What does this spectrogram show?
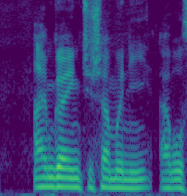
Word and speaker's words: Chamonix: And so if I want to say I'm going to Shamon, I will say so at Shamon.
